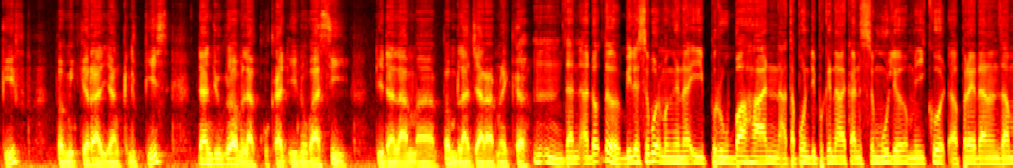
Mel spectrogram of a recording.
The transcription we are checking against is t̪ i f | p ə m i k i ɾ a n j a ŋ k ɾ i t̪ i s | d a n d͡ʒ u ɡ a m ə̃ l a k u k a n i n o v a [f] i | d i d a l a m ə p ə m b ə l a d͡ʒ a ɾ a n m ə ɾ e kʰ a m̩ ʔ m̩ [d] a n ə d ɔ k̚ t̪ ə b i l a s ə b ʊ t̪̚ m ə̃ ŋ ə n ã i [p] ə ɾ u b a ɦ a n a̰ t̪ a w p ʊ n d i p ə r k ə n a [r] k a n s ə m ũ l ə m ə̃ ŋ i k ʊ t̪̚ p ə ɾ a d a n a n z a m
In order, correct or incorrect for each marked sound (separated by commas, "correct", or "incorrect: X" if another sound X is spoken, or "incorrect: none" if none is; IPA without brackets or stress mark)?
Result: incorrect: s, correct, correct, incorrect: l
